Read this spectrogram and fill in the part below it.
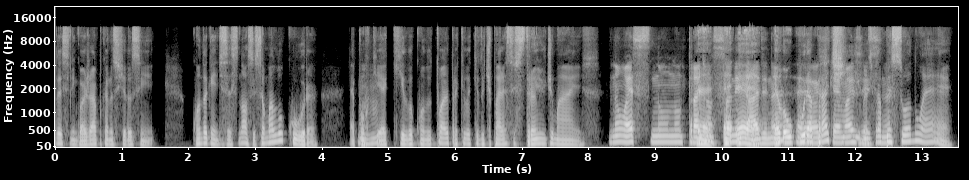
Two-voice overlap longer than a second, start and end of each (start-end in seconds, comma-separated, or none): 9.6-12.6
